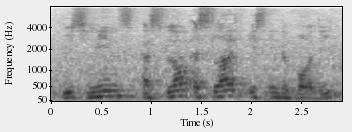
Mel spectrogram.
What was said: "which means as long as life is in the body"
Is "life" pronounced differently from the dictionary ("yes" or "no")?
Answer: no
